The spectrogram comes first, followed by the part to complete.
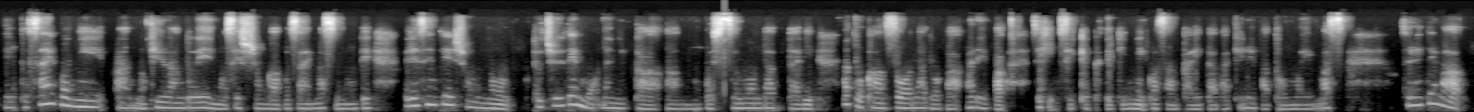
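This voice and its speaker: A woman's voice: fairly low pitch, darkish tone, slightly rough. A woman moderating a webinar on a video call, giving a polite formal introduction with many "ano" fillers.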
